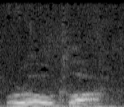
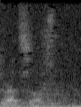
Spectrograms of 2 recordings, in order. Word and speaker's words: Wrocław: If you see that word, it looks like it's pronounced Wroclaw, but it's actually pronounced Wrocław.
